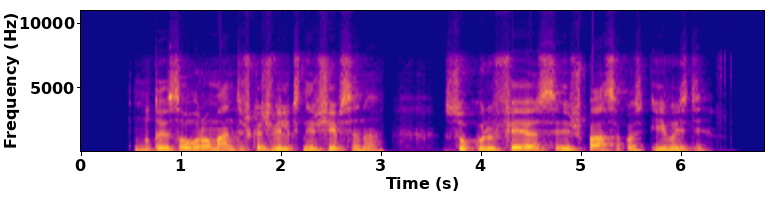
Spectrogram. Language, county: Lithuanian, Vilnius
